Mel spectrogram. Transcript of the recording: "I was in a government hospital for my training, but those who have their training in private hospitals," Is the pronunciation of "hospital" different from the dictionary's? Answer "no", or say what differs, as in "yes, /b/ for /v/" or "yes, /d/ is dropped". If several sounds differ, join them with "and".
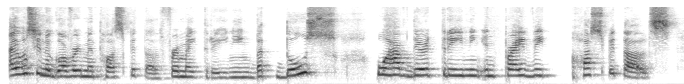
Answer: no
